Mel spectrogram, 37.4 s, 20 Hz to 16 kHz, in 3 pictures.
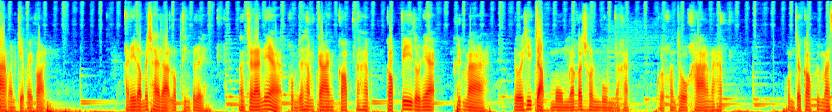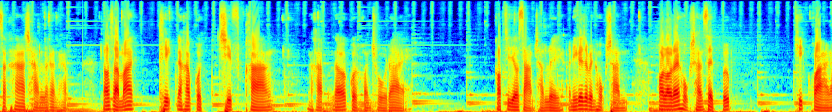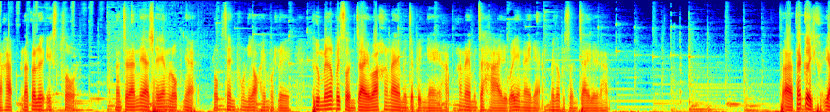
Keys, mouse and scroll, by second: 1.4 ctrl+click, 1.9 space, 2.1 click, 2.2 click, 2.4 click, 3.3 Delete, 3.8 click, 4.6 m, 5.2 h, 5.4-5.7 drag, 6.2 ctrl+click, 7.2-9.9 ctrl+drag, 10.4 ctrl+click, 10.8 h, 11.0-11.5 drag, 11.6 ctrl+click, 12.5 ctrl+click, 13.2 ctrl+z, 13.7 ctrl+click, 14.3 space, 14.6 click, 15.3 shift+click, 15.7 shift+click, 16.7 m, 17.6 ctrl+click, 19.2 ctrl+click, 20.2 h, 20.3 click, 22.0 space, 23.2 right click, 25.5 click, 26.1 click, 26.9 e, 27.1 click, 27.7 click, 28.2 click, 28.6 click, 29.0 click, 29.3 scroll up 2, 29.5-29.8 scroll down 2, 29.8-30.1 scroll up 4, 30.1 click, 30.6 scroll up 2, 30.9 click, 33.0 h, 33.2 drag, 33.3 scroll up 2, 33.6 scroll down 2, 33.6 e, 34.0 click, 34.6 click, 35.3 click, 36.0 click.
